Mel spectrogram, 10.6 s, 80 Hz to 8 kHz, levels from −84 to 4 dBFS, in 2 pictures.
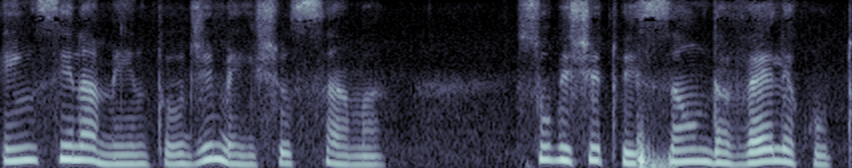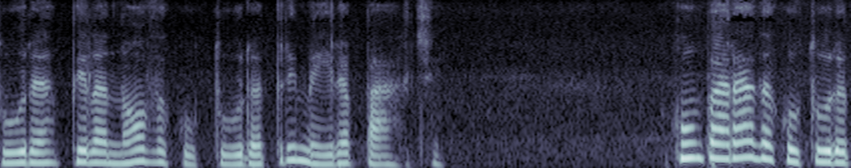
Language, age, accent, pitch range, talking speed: Portuguese, 50-69, Brazilian, 165-200 Hz, 90 wpm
